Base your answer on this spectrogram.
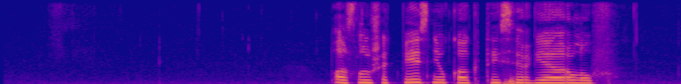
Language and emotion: Russian, neutral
